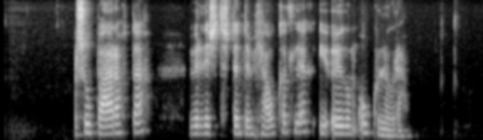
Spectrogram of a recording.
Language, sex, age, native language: Icelandic, female, 50-59, Icelandic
